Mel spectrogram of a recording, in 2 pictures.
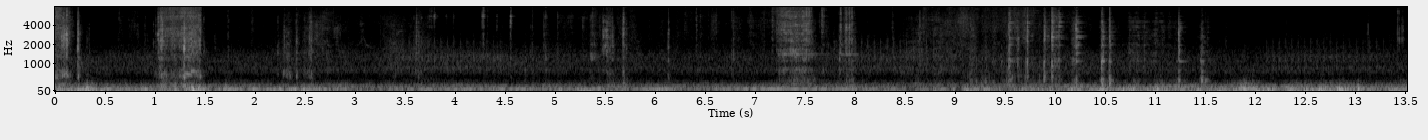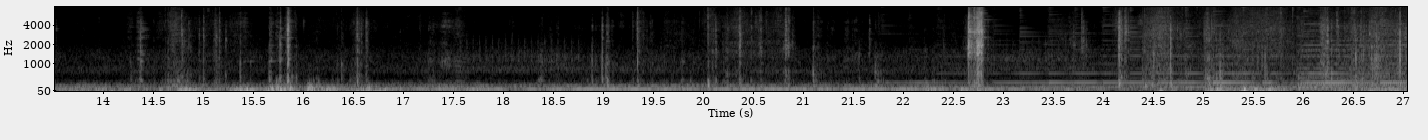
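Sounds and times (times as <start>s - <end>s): steady low rumble: 10.8s - 14.4s, 20.8s - 27.0s.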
